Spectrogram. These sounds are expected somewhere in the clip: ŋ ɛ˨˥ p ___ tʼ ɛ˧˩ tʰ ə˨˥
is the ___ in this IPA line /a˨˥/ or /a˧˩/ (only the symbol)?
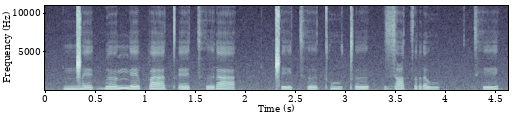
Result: a˧˩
